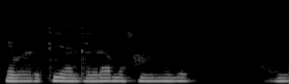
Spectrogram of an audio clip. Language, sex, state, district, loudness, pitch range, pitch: Marathi, male, Maharashtra, Sindhudurg, -35 LUFS, 150-155 Hz, 150 Hz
